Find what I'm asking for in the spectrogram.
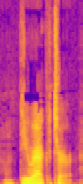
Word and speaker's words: director: 好， director 给大家拼一下 D-I-R-E-C-T-O-R director。另外一个要注意的就是这个单词它有两个发音，一个是 director，一个是 director。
